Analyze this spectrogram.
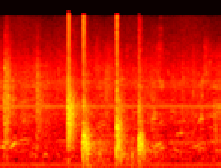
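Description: Metal balls clack together.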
